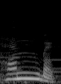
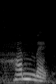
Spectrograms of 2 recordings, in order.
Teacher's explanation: akan terjadi asimilasi dan akan terdengar seperti kita mengucapkan huruf M N ini nanti akan berubah menjadi m ini bukan kesengajaan tapi karena faktor tergesa-gesa berbicara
